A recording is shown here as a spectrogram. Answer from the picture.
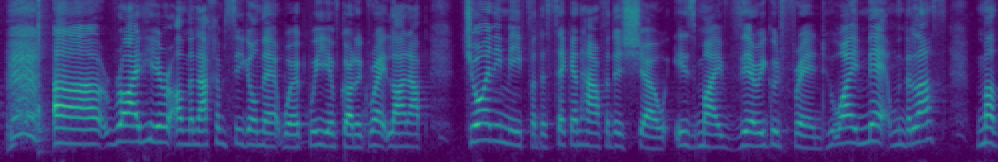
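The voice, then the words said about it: Australian accent. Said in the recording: “I have an Australian accent.”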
